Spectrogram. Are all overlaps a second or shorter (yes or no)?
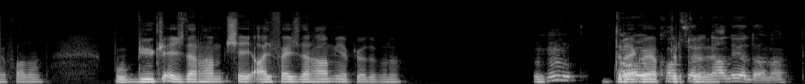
no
